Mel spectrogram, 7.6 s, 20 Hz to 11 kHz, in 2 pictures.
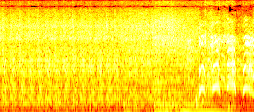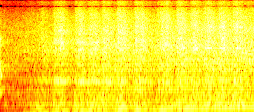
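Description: Mazda MX-5 Mk1 four-cylinder engine being cranked on its starter motor, then catching about four seconds in and revved up and held high, on its first start after sitting unused for years. A voice cries out briefly just before it catches.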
